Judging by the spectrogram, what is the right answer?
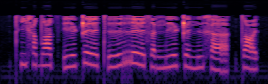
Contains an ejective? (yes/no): yes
